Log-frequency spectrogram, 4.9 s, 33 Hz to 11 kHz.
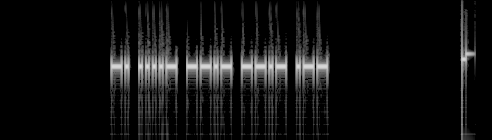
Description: Morse code, heard as a keyed tone, about 34 wpm, 700 Hz. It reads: N4QQW
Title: USA Call Signs - 5 Characters - 3x Character Spacing - 35wpm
